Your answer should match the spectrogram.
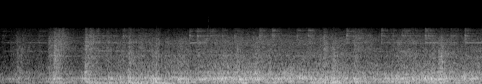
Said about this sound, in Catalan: arriba el tren a Sant Cugat.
